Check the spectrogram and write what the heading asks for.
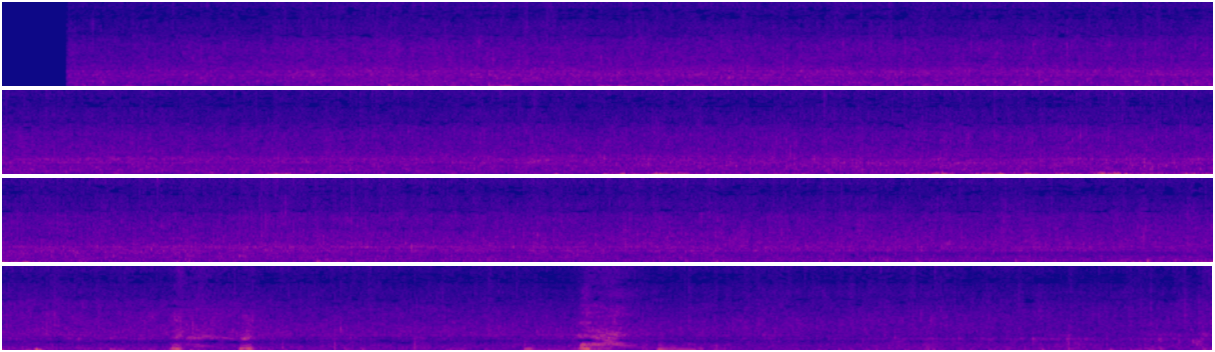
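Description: Hot-spring water running and trickling over rocks in a shallow channel, a steady watery rush. A few short sharp sounds come near the end.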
